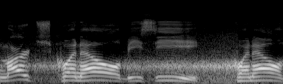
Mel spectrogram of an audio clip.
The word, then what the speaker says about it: Quesnel: 9 March quinel BC quinel the S is silent it's a French name spent two nights at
